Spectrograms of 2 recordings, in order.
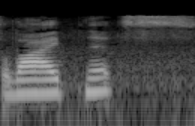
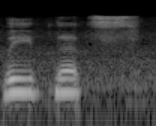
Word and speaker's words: Leibniz: rule we're kind of using this leibniz it's pronounced leibniz not leibniz so um let's get started and for this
